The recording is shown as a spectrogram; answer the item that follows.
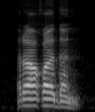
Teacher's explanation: دال کے اوپر تنوین ہے، دو زبر ہے، ہا حروف حلقی میں سے آ رہا ہے تو یہاں ہم دال کو بھی ہم ظاہر کریں گے، نہ غنہ کریں گے نہ اخفا کریں گے، راغدن، اور بغیر کھینچے پڑھیں گے۔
